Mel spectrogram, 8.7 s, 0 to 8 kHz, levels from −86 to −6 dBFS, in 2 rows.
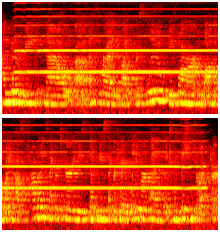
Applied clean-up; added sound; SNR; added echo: none; Bowed string instrument; -1 dB; reverberation time 1.1 s.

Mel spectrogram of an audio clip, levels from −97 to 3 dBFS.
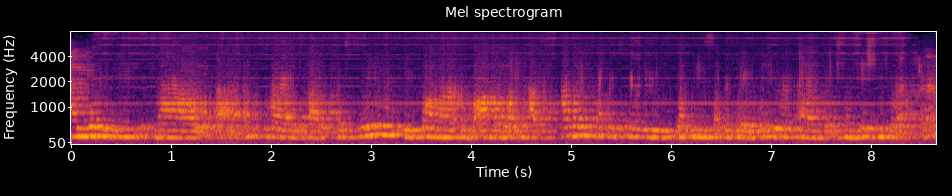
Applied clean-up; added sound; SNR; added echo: neural separator model SepFormer DNS4.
